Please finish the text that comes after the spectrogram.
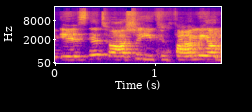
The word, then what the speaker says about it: Nataushia: State Track M and they would pronounce my name Natalia how do you get Natalia out of Natasha but you know to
